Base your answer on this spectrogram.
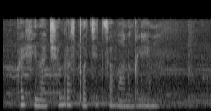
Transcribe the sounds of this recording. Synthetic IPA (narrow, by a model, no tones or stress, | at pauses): ɐfʲinɐt͡ɕemrəsplˠɐtʲit̪səvanɡlʲɪjɪ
